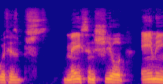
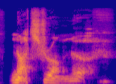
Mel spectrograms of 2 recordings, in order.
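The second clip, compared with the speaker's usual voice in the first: growling delivery; 3 semitones lower, 3 dB quieter than usual. Game master voicing a dragonborn just hit by a player's sword, growling. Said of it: "And he growls out".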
